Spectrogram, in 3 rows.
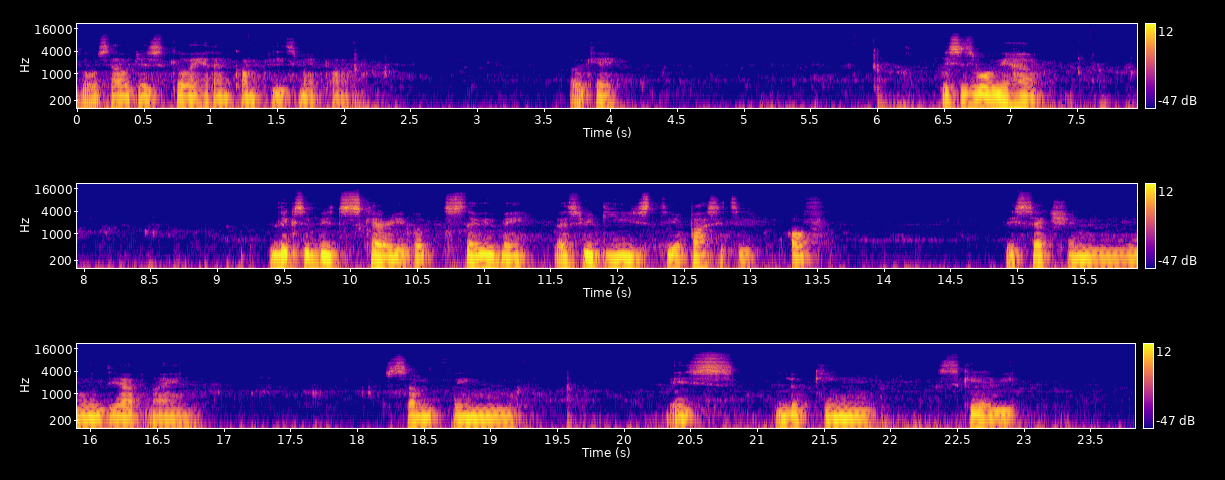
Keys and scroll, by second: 6.9 v.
